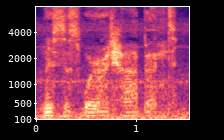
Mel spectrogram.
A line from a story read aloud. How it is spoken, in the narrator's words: said softly, almost lost beneath the cacophony of the radio and the rattling car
